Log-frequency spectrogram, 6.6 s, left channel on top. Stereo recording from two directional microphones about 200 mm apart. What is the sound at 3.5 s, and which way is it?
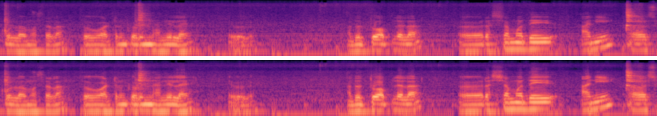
Speech, 5° right (ahead or behind).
